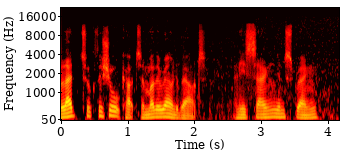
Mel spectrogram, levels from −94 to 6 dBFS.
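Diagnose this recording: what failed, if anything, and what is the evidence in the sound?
Overdone noise removal, in call processing, runs the whole way through. The background sits at near silence with twinkling specks.

Call bitrate drop, at the network and codec stage, from 1.68 to 2.97 s. The speech turns rough and muffled, which fits Opus falling from about 48 to 15 kbps before recovering.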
